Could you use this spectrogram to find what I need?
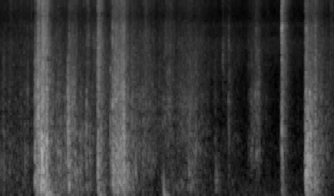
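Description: A knife chops at plant stalks.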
